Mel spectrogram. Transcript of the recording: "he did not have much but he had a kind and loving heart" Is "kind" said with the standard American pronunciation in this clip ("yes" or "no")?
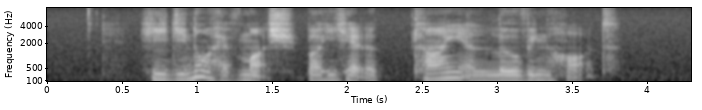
no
